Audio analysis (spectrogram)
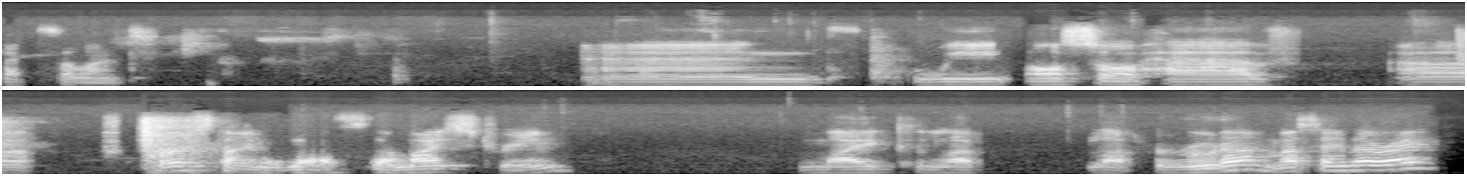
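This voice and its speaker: A man's voice: lowish voice, takes it slowly, pauses often, darkish tone. A man hosting a casual live stream, introducing guests and joking with them. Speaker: stream host. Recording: dull lo-fi audio.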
